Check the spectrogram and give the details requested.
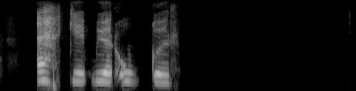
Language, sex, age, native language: Icelandic, male, 8, German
